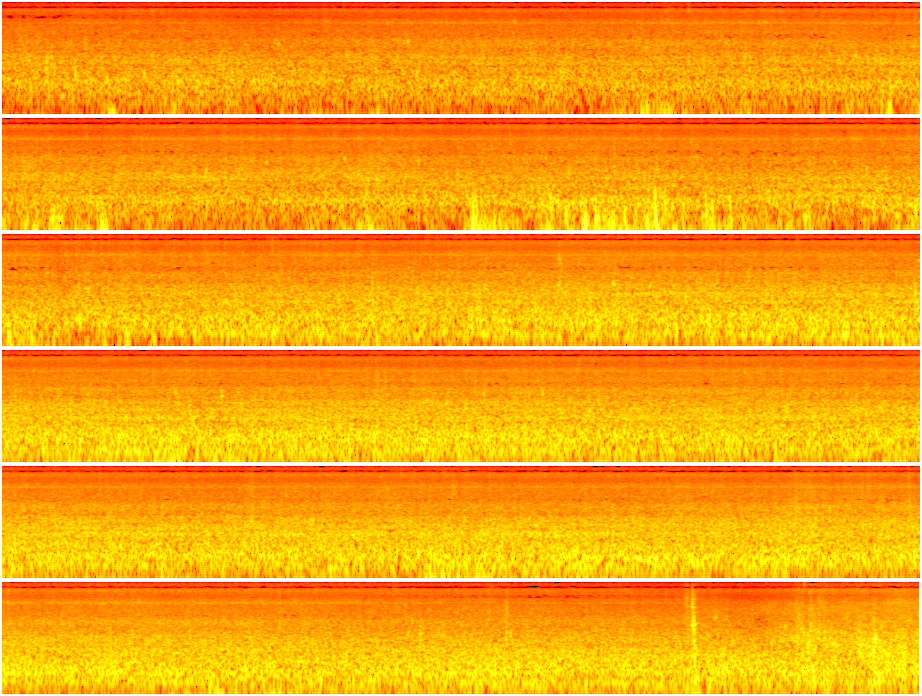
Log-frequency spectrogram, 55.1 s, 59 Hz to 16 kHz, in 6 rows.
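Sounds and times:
water rushing and pouring: 47.2 - 55.0.

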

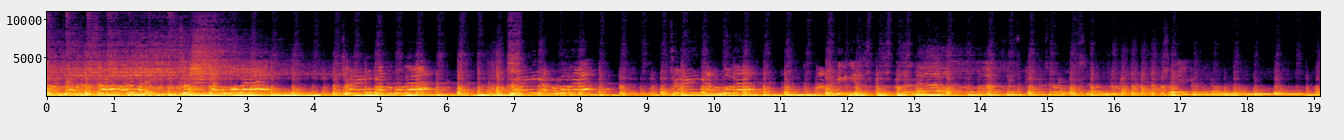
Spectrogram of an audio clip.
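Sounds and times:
person singing: 0.0 - 3.6, 4.4 - 6.1, 6.9 - 8.6, 9.3 - 19.0
bass guitar: 0.0 - 19.0
distorted electric guitar: 0.0 - 19.0
drum kit with cymbal beat: 0.0 - 19.0.

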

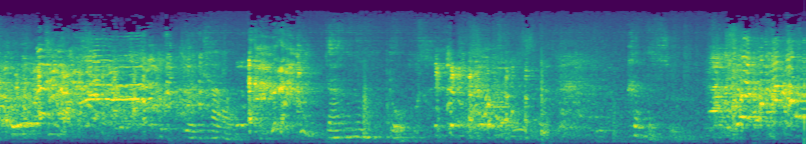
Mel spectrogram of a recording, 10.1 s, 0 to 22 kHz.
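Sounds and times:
person talking: 2.3 - 3.1, 4.0 - 5.4, 7.9 - 8.7
person coughing: 3.1 - 4.0.

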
